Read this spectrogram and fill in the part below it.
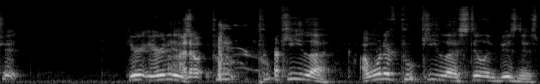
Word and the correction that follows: Pookela: Pookela. That's not how you say it. It's Pukela. Pukela in Hawaii.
